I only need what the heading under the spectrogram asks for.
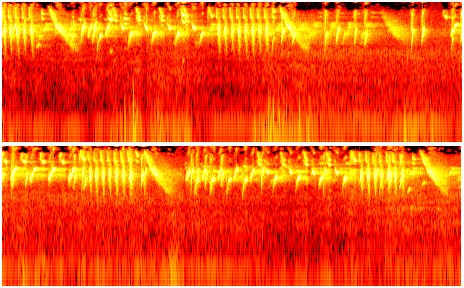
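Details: Goldfinch training song: three long phrases of rapid, liquid twittering with buzzy trills and descending slurred notes, separated by short gaps, soft low thumps in the background.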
